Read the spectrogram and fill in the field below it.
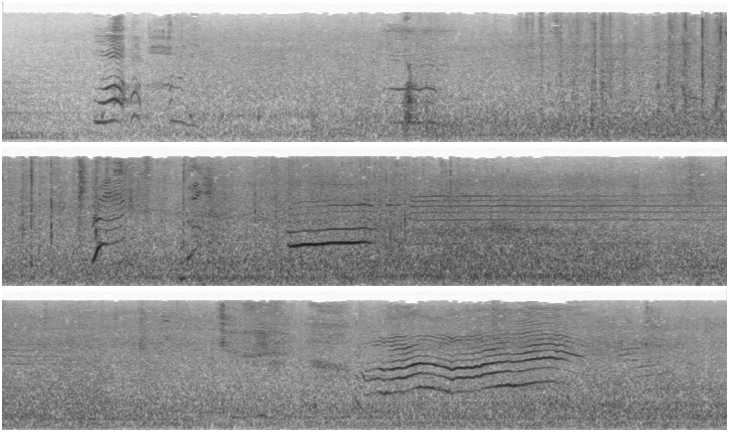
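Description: A small cartoon creature chirps in a high, squeaky voice.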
